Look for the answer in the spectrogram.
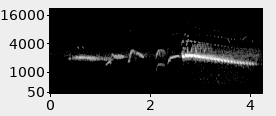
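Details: Soft wavering whistles and brief upslurred notes build toward a loud, quickly pulsed trill that slides downward, given by a kingfisher in the wild.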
